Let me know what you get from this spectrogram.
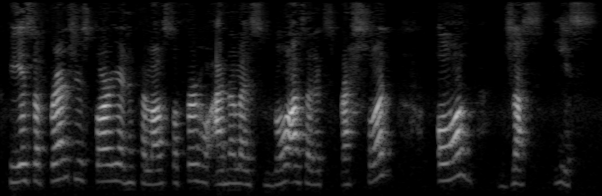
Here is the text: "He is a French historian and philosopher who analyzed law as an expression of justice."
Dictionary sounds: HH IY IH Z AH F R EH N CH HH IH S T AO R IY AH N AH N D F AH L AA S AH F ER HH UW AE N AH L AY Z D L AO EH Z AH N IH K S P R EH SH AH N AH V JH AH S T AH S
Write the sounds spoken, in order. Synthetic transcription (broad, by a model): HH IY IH S AH F R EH N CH HH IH S T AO R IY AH AH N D F AH L AA S AH F ER HH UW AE N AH L AY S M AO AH S AH N IH K S P R EH SH AH N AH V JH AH S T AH S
